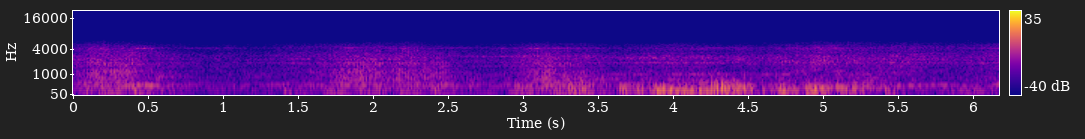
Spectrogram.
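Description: Radio-controlled helicopter flying aerobatics, its rotor noise rising and falling in waves and loudest about four seconds in, with music playing underneath.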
